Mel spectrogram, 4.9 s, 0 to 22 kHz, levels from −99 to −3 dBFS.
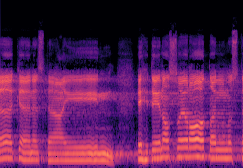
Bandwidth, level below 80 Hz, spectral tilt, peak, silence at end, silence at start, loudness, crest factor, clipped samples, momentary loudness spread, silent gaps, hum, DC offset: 12 kHz; -72 dBFS; -5 dB/octave; -14 dBFS; 0 s; 0 s; -30 LUFS; 18 dB; under 0.1%; 8 LU; none; none; under 0.1%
